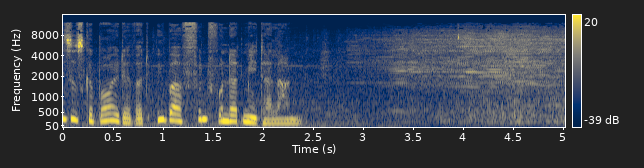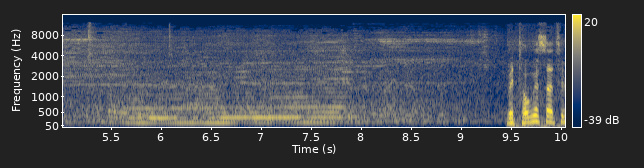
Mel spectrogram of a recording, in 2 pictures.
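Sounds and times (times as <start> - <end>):
speech: 0.0 - 2.6, 9.5 - 10.0
construction site machinery engines humming: 0.0 - 10.0
construction site motor whining: 2.4 - 10.0.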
